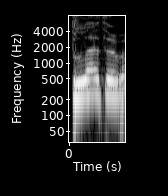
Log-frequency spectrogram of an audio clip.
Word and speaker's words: blether: Blether on. Okay. Scottish term, I think, blether. Talk. Is it blather? Well, I think they pronounce it blether.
